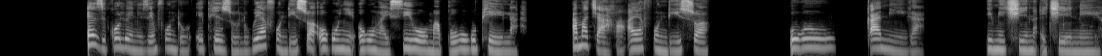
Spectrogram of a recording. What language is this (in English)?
North Ndebele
